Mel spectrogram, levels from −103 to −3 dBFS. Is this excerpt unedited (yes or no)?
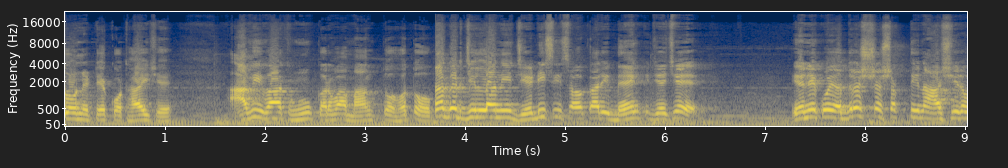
no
